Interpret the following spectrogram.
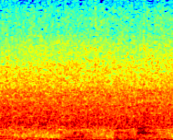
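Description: A steady, even hiss of background noise with faint voices behind it.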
